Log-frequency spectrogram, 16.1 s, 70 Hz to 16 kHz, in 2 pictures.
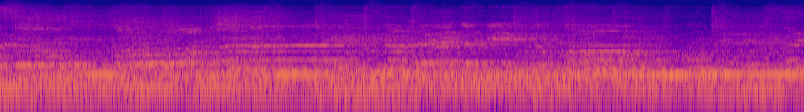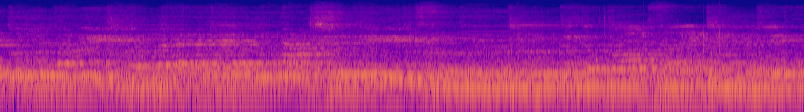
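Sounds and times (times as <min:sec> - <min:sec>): choir singing with long held notes: 0:00.0 - 0:16.0.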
